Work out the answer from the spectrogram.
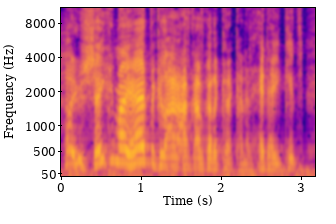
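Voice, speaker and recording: An actor playing a nervous, guilty murderer in a radio play, stammering and repeating himself in an over-eager, ingratiating way. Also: male voice, high voice, very animated, fast talker, bright, forceful tone, full character voice. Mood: frantic panic. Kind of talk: theatrical radio play acting.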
